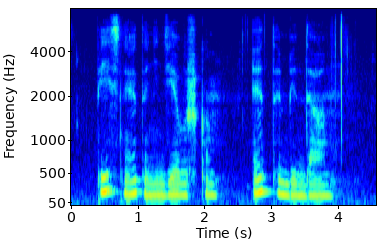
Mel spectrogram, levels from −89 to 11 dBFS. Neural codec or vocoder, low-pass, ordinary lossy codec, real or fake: none; 7.2 kHz; none; real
